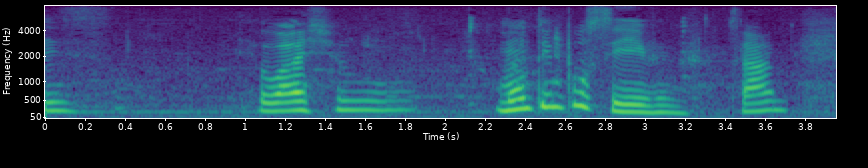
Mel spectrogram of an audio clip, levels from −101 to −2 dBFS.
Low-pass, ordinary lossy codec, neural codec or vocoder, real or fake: none; none; none; real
